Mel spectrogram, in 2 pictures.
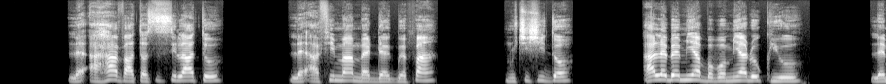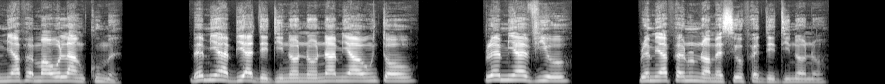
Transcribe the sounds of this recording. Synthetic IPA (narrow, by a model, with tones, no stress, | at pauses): le˨ʔa˨ɦa˦va˨t̪ɔ˨si˦si˦la˦t̪o˦ | le˨ʔa̰˨fi˦mã˦mẽ˨ɖe˨ɡ͡be˨ɸã˦ | nũ˨t͡ɕi˦t͡ɕi˦d̪ɔ˦ | a˨lɛ˦be˦mĩ˦a˦bɔ˨bɔ˨mĩ˦a˨ɖo˦ku˦i˨wo˦ | le˨mĩ˦a˦ɸe˦mã˦wo˦la˦ŋ̩˦ku˦mɛ̰̃˨ | be˦mĩ˦a˨bi˦a˨d̪e˨d̪i˨nɔ̃˨nɔ̃˨nã˦mĩ˦a˦wo˦ŋũ˦t̪ɔ˦wo˦ | k͡ple˦mĩ˦a˨vi˦wo˦ | k͡ple˦mĩ˦a˦ɸe˦nũ˦nɔ̃˨a˨mẽ˨si˨wo˦ɸe˦d̪e˨d̪i˨nɔ̃˨nɔ̃˨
